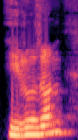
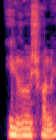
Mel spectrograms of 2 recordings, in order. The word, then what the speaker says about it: erosion: শব্দটা দুইভাবে উচ্চারণ হয়, ঠিক আছে? ইরোজন বা ইরোশন।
